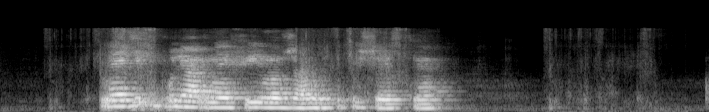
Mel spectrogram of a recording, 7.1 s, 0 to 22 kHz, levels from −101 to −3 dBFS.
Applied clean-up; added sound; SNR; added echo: neural separator model SepFormer DNS4.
